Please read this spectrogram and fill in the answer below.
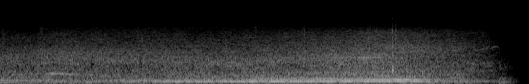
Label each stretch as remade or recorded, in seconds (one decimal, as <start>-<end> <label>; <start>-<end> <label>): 0.0-0.5 recorded; 0.5-2.1 remade; 2.1-5.3 recorded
